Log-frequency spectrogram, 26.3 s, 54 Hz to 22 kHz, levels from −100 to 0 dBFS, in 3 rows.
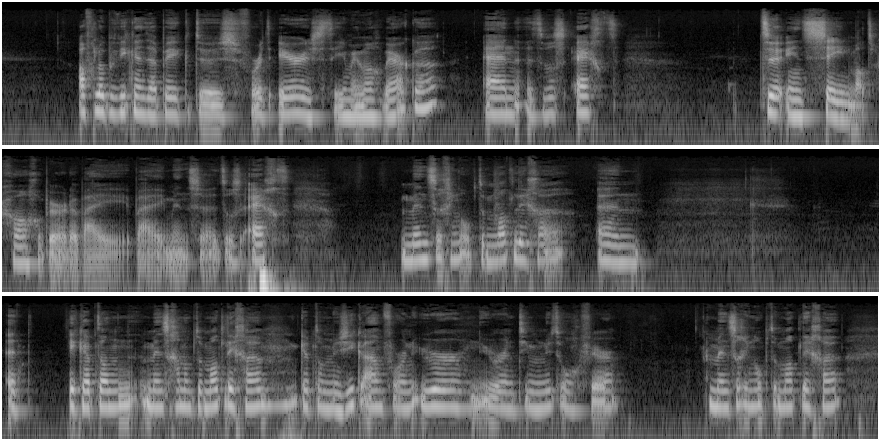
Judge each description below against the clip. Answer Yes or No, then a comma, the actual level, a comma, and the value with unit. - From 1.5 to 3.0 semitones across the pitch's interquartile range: Yes, narrow, 2.4 semitones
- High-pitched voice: Yes, high, 205 Hz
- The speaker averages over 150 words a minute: No, average, 145 wpm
